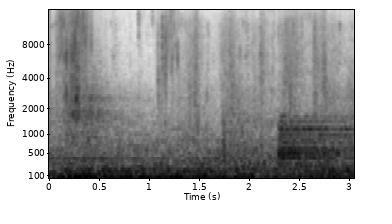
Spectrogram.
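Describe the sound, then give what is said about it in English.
A fireball spell explodes in a video game as a loud, deep, rumbling boom that keeps roiling through the whole stretch, with a brighter tonal layer joining near the end. “I hit Lydia. I'm sorry, Lydia. I'll only shoot one fireball at a time from now on.”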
